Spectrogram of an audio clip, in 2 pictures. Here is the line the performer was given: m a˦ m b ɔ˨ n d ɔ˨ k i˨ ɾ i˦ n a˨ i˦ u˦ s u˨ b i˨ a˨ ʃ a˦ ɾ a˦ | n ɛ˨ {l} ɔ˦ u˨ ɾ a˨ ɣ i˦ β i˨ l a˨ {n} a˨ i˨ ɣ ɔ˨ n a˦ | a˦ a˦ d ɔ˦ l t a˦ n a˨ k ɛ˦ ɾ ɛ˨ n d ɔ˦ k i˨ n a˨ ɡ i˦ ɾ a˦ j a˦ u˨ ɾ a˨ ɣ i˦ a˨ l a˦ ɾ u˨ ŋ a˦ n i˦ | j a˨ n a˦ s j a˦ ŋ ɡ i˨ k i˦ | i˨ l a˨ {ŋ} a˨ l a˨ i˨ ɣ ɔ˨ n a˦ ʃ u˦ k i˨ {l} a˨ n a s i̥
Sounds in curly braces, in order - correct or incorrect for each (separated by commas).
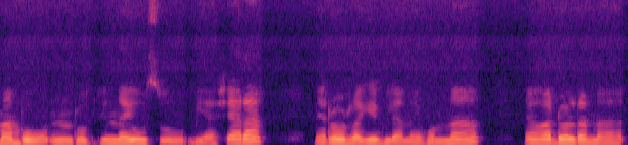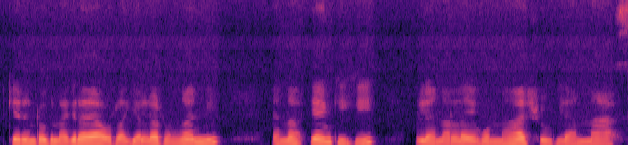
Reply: incorrect, correct, incorrect, correct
